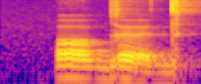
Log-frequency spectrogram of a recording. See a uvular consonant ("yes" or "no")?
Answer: no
